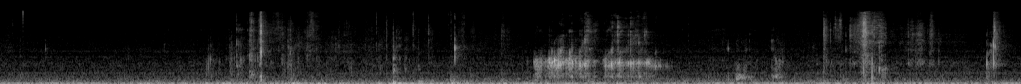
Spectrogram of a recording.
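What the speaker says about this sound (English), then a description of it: "and gargle as well." Someone gargles antiseptic mouthwash in a wet, bubbling burst that builds at mid-clip, set among scattered small clicks and mouth noises at close range.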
